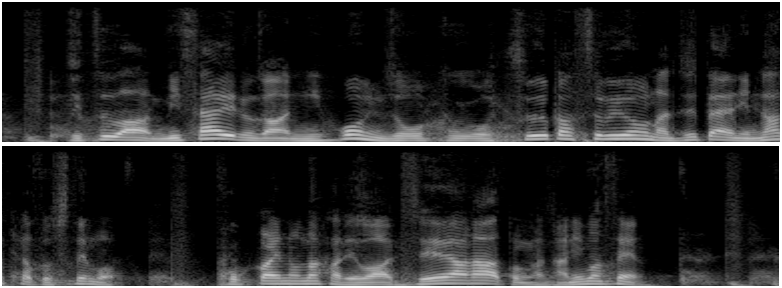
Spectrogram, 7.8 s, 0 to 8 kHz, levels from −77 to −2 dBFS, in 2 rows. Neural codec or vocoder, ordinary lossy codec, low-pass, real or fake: codec, 16 kHz, 1 kbps, FreqCodec, larger model; none; none; fake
